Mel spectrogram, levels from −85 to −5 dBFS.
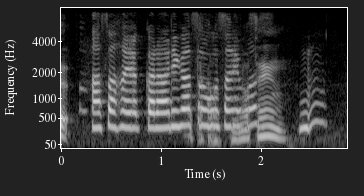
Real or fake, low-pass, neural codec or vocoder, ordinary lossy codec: fake; 7.2 kHz; vocoder, 44.1 kHz, 80 mel bands, Vocos; none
